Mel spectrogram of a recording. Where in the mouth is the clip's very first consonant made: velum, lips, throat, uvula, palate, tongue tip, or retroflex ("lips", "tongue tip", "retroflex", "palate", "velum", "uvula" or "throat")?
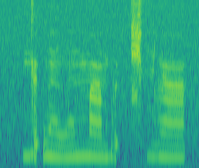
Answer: palate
